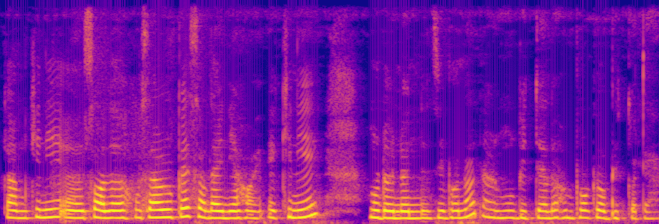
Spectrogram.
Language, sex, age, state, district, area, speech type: Assamese, female, 18-30, Assam, Sonitpur, urban, spontaneous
